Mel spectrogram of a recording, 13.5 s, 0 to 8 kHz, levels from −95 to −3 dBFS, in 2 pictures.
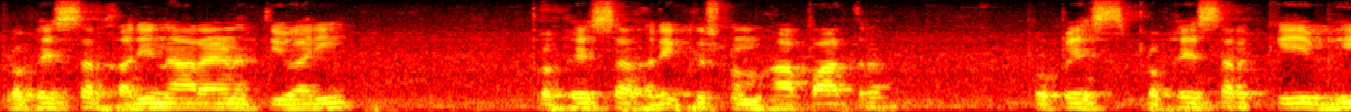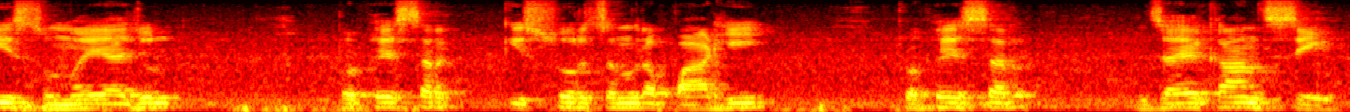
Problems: constant background noise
